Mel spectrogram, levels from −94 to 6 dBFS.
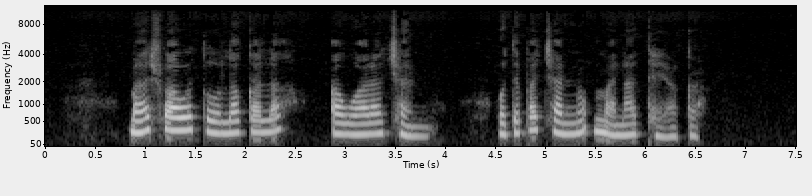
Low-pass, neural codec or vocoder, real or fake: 10.8 kHz; none; real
